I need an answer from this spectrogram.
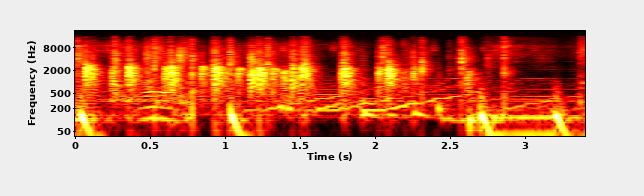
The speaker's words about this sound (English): Can we clap it up one time, y'all? Let's go.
